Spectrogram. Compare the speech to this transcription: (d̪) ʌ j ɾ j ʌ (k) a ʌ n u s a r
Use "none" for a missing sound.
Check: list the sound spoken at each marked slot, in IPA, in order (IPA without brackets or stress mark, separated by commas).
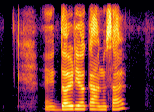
d̪, k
